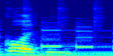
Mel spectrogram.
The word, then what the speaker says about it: golden: Es como si suprimieras la E de la palabra den, golden. Se escribe así, pero se pronuncia golden.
